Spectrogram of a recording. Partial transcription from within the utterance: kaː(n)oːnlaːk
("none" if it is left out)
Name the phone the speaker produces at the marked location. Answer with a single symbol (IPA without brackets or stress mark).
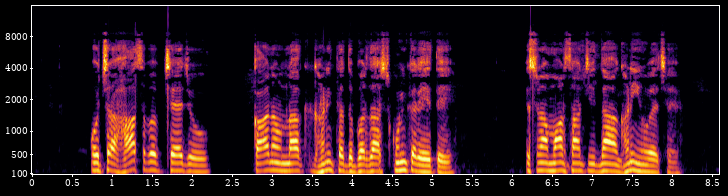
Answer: n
